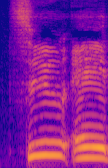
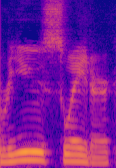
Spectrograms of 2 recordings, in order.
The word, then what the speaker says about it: Ryutsueider: I always have a hard time pronouncing this, but it's Ryutsueider, kind of almost like the American word suede, so it's like the Ryutsueider.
